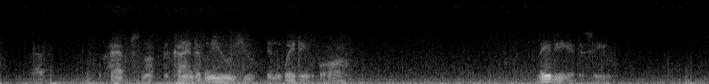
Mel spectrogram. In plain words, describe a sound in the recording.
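An elderly man speaks in a low, measured voice.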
